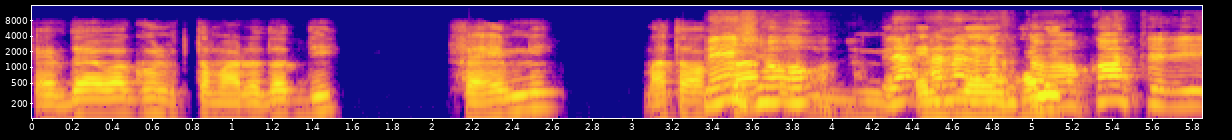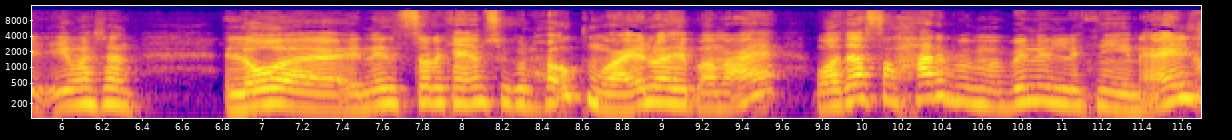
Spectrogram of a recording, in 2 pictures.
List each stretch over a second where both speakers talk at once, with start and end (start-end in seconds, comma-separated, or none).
3.4-5.2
